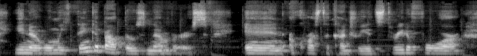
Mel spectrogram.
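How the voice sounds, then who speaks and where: Over music in the background, a woman with a very deep, low pitch talks at a moderate pace. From New York City (Queens). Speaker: OB-GYN physician. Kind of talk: podcast interview.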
